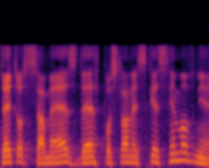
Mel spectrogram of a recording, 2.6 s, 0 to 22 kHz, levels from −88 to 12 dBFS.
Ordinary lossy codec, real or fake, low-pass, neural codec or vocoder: MP3, 48 kbps; fake; 7.2 kHz; codec, 16 kHz, about 1 kbps, DyCAST, with the encoder's durations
